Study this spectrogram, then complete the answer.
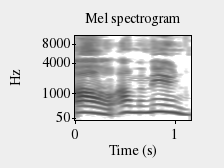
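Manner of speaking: put-on, high-pitched, needling shouted line. Retelling how Ellie acted during shooting practice: imitating Ellie shouting. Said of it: "She was shouting".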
